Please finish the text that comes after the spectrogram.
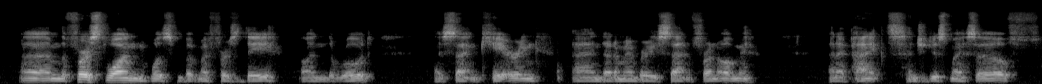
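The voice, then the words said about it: Scottish accent. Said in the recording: “my very thick Scottish accent, especially back then”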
